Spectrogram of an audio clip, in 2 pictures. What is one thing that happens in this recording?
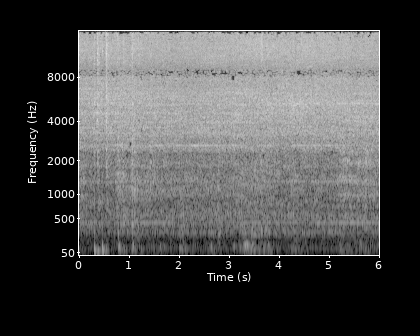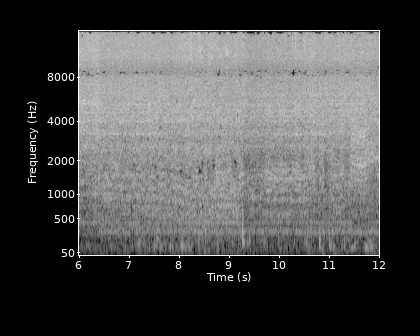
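Debris rattles up a vacuum hose.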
